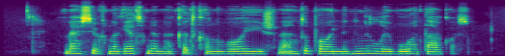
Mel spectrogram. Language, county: Lithuanian, Vilnius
